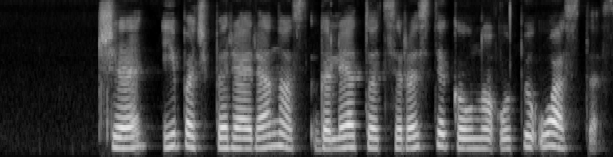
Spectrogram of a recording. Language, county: Lithuanian, Klaipėda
